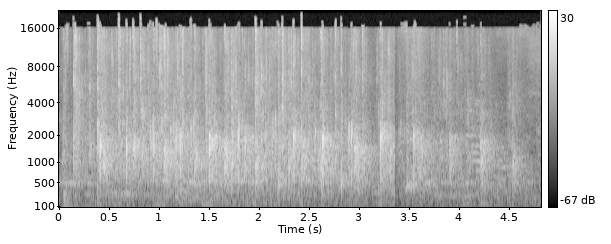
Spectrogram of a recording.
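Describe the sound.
An audience applauds to welcome a couple back from their honeymoon, a dense run of clapping at moderate volume with fluttering, uneven hand strikes that thin out slightly near the end.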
